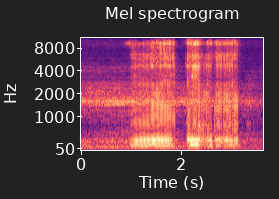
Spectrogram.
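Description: Two rough, rattling snoring breaths over a steady room hum: snoring in a flat-faced dog.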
